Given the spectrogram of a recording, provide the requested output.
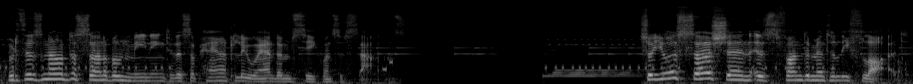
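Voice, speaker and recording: A streamer playing a haughty prosecutor, sneering, lively pitch, bright tone, faint music behind. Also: normal speed. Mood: scornful. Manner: lofty, sneering courtroom speech. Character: haughty male British prosecutor. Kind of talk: fan dub of a game livestream.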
